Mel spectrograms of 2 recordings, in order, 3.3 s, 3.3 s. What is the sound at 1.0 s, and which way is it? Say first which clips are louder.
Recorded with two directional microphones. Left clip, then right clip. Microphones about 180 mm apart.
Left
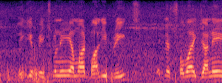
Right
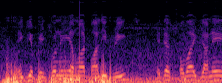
Speech: left 7 dB; 15° left (ahead or behind).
